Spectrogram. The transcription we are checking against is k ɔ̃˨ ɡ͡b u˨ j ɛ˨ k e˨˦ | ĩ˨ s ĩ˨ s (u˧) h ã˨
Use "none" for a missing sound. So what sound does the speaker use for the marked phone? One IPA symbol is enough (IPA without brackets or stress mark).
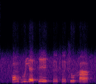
u˧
